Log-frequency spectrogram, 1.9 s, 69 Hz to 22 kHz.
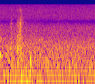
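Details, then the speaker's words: Kawasaki Ninja ZX636 front wheel hand-spun with the brake calipers removed: nearly silent, only a faint hiss and light tick, no scraping or grinding. The calipers were the cause of the earlier front-end noise. "look at that no sound no grinding so these calipers are kind of the cause of all that noise in the front end"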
